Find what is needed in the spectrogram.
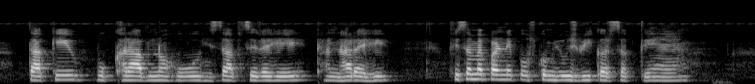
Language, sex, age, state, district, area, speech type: Hindi, female, 45-60, Uttar Pradesh, Chandauli, urban, spontaneous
